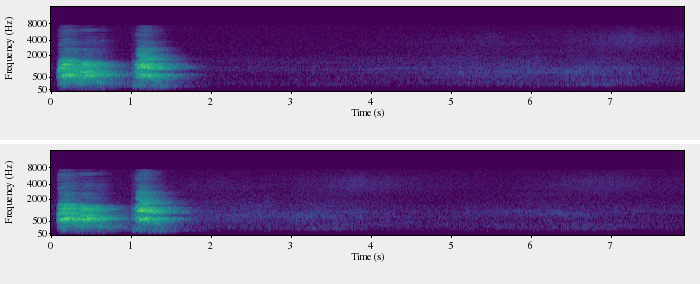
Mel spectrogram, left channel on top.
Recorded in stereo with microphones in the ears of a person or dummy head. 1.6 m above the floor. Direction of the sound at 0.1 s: 55° right (ahead or behind).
